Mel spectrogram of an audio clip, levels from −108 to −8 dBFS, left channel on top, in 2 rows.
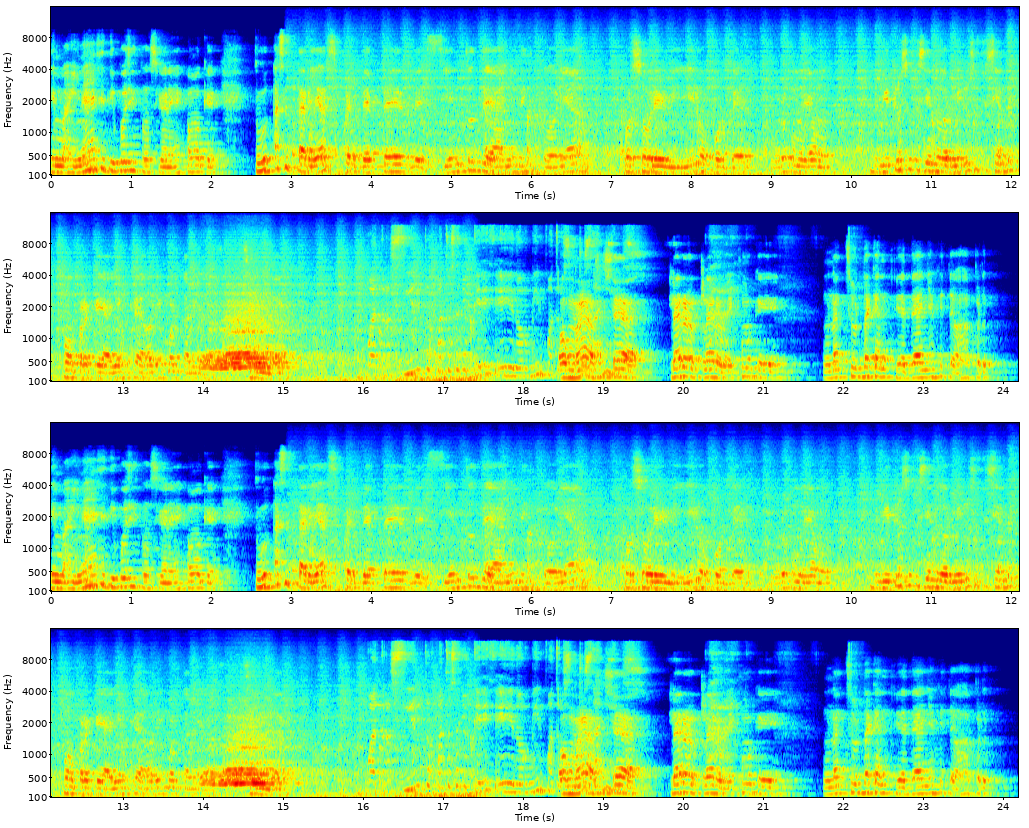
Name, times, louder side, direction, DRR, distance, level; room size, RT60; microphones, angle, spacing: voice 1, 0.0-6.6 7.2-9.8 10.2-14.1 14.5-15.0 18.4-19.4 19.8-21.2 21.8-23.8, equal, 30° left, 4 dB, 2.3 m, -30 dB
sound 1, 2.9-17.4, right 1 dB, 80° left, 5.3 m, -32 dB
voice 2, 16.0-19.3 20.3-21.0, right 1 dB, 5° right, -3 dB, 2.8 m, -37 dB
14.0 x 9.5 x 9.9 m, 0.75 s
head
